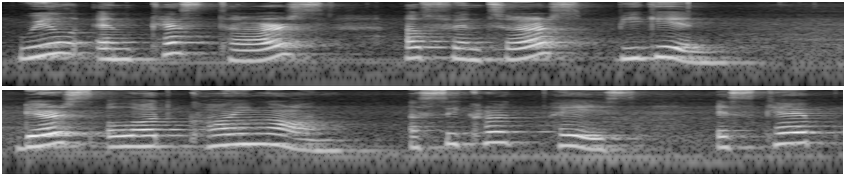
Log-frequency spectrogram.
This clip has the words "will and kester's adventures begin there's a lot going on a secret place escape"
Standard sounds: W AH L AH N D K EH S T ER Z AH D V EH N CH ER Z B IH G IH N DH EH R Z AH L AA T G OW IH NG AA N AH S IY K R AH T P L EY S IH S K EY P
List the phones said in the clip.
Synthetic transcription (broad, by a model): W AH L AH N K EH S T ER S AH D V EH N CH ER S B IH G IH N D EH R S AH L AA T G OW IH NG AA N AH S IY K R AH T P EY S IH S K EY P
